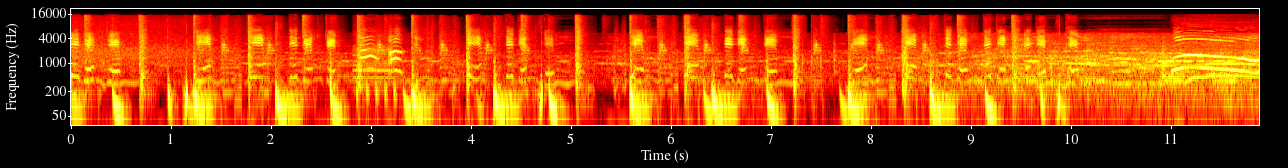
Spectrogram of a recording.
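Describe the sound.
A crowd shouting boo at a singer on stage: many voices yelling in loud, choppy bursts, jeering continuously with no pause.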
